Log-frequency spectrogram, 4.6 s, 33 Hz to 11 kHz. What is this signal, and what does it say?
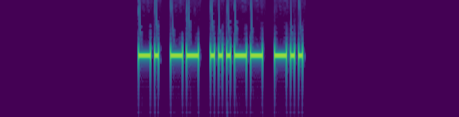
Morse code, heard as a keyed tone, about 30 wpm, 700 Hz. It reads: NM3D
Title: USA Call Signs - 4 Characters - 30wpm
